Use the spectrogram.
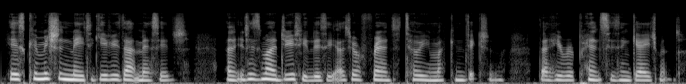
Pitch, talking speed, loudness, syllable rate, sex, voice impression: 205 Hz, 235 wpm, -17 LUFS, 6.9 syllables/s, female, feminine, adult-like, tensed, powerful, slightly hard, clear, fluent, intellectual, calm, elegant, lively, strict, slightly sharp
